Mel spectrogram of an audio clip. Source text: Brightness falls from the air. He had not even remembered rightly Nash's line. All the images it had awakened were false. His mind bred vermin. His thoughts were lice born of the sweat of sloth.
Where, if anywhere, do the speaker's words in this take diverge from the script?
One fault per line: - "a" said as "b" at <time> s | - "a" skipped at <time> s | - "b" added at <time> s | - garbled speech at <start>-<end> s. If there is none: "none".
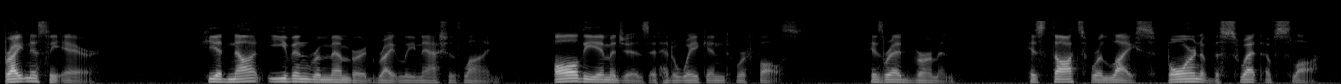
- "falls from" skipped at 0.5 s
- "mind" skipped at 8.8 s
